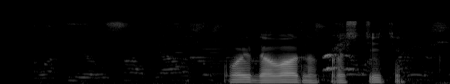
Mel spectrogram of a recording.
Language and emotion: Russian, sad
